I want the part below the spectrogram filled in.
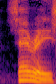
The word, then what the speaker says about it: Ceri: How do you say this? – Seri. – Seri, C-E-R-I. Seri.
